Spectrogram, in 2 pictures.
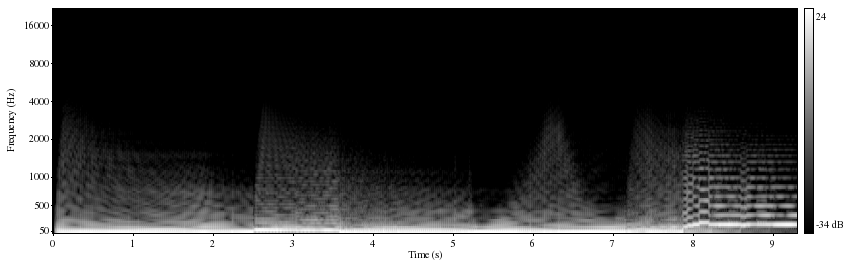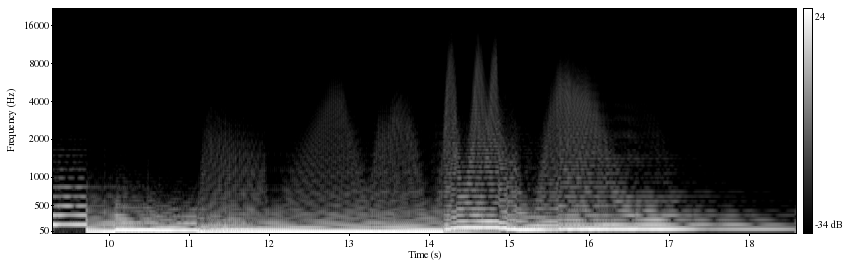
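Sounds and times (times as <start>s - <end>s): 
Roland JP-8000 bass pedals with factory patches: 0.0s - 18.5s.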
